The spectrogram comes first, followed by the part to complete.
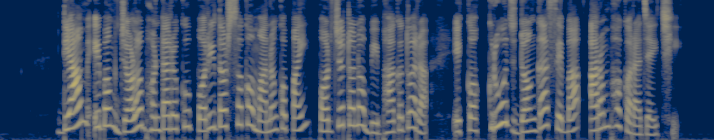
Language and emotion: Odia, neutral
